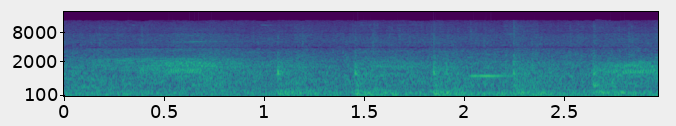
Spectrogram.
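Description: Coppersmith barbet giving a steady series of soft, hollow 'tuk' notes about two or three each second, over a constant background hum.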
